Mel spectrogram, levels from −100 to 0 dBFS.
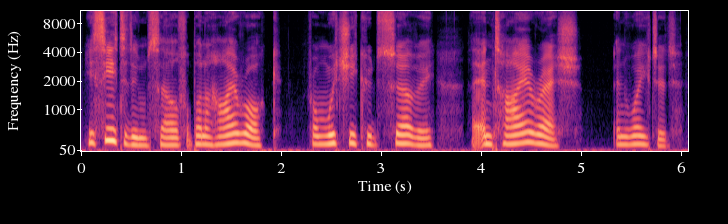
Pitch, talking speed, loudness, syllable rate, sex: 190 Hz, 170 wpm, -18 LUFS, 5.1 syllables/s, female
